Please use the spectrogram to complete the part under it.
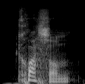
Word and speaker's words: croissant: But at number five, the croissant. – Ooh. – Am I saying it right? – Croissant.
